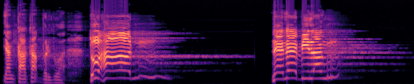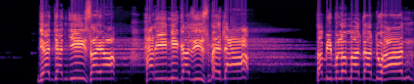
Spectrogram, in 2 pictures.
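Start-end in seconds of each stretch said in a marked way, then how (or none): 1.3-12.3 put-on shouted child's prayer. Elder child prays for the promised bicycle, shouting. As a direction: call it out so grandmother overhears. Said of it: "Dia teriak-teriak".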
